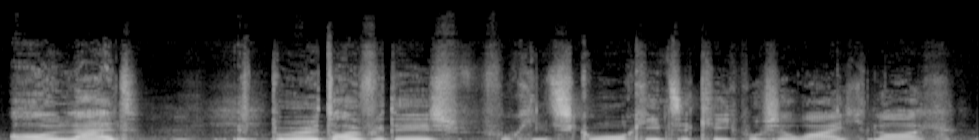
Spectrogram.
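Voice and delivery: slow, broad Liverpool Scouse; a lad from Liverpool, slow; Scouse accent. Retold or imitated. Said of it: "I thought it was Scouse accent".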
